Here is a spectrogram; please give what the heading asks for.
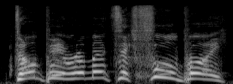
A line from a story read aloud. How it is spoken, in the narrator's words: Kefin sputtered from the floor, spittle flying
